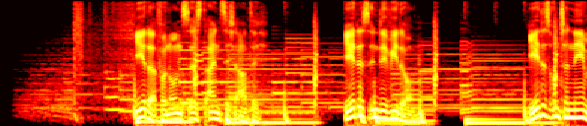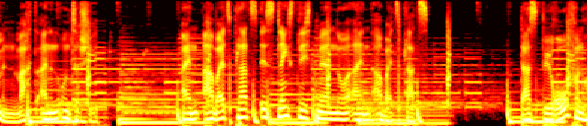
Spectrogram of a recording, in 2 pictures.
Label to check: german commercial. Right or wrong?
Right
